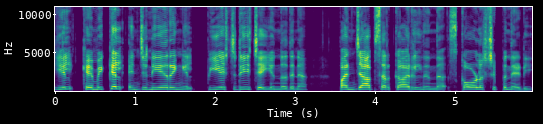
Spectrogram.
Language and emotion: Malayalam, neutral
